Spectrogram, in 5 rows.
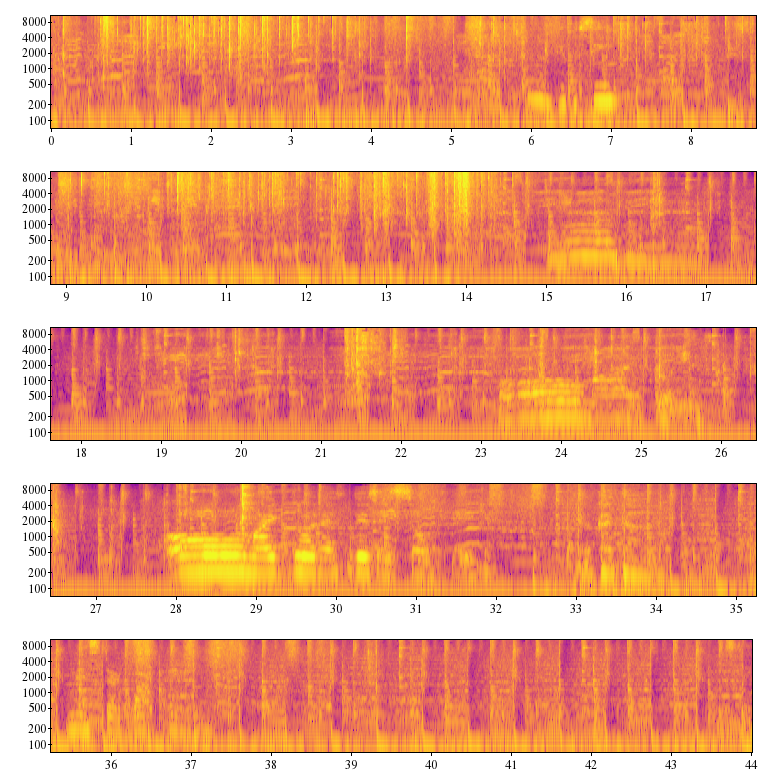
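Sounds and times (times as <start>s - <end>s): plastic wrap crinkling: 0.0s - 15.0s
background music: 0.0s - 44.0s.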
